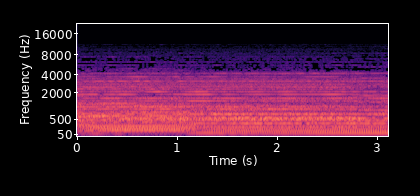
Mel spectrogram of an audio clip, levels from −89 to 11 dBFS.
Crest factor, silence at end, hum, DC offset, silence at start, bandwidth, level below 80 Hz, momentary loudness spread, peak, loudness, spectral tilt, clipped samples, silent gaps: 12 dB; 0 s; none; under 0.1%; 0 s; 10 kHz; -40 dBFS; 1 LU; -4 dBFS; -18 LUFS; -7 dB/octave; under 0.1%; none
